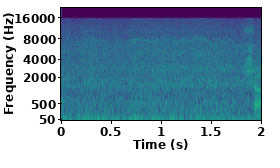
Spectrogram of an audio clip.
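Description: Steady riding noise from a 2016 BMW R1200RS motorcycle at road speed: a rush of wind over a low rumble of engine and tyres.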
